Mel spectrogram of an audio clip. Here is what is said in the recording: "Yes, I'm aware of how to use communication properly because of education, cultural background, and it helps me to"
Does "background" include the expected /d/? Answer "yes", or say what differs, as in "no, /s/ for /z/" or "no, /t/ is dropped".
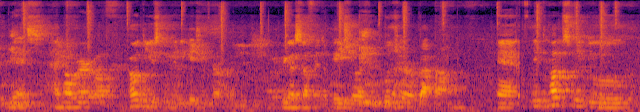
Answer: no, /d/ is dropped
